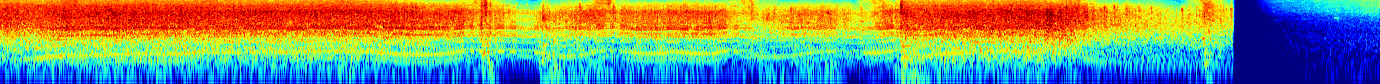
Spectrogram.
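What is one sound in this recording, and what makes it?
A rally car engine roars and revs up and down.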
